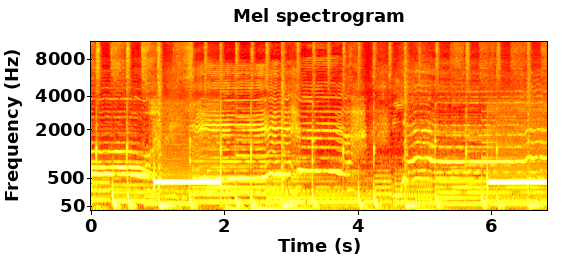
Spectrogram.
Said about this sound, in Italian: Secondo squillo andato, vai, quattro squilli e si chiude.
